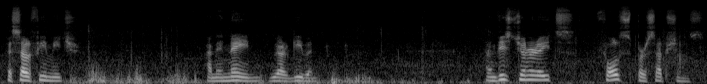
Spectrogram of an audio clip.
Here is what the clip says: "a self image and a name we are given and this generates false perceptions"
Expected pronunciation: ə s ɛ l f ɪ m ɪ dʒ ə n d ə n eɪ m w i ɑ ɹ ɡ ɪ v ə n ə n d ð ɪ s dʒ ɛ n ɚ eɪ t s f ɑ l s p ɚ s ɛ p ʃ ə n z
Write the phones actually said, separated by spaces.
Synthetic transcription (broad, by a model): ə s ɛ l f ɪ m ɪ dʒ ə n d ə n eɪ m w i ɑ ɹ ɡ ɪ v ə n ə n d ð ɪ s dʒ ɛ n ɚ eɪ t s f ɑ l s p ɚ s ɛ p ʃ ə n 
